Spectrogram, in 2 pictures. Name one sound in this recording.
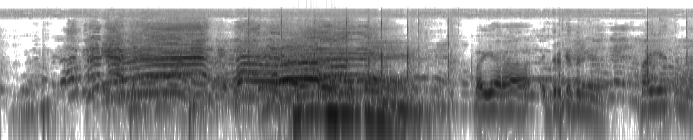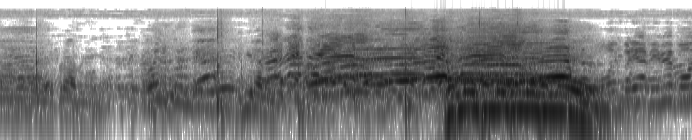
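A crowd of young men chants and shouts loudly outdoors.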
